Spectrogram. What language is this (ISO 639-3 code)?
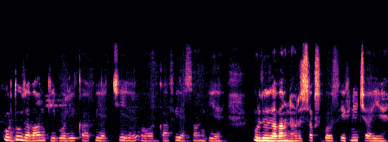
urd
